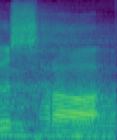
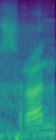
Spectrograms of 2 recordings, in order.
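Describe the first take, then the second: First: The word ends with a long a vowel. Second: The word ends with an n sound.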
